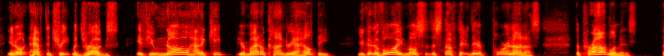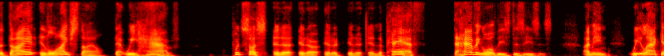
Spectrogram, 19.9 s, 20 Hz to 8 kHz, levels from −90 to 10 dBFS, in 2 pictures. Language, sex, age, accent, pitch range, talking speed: English, male, 60-79, American, 165-215 Hz, 180 wpm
